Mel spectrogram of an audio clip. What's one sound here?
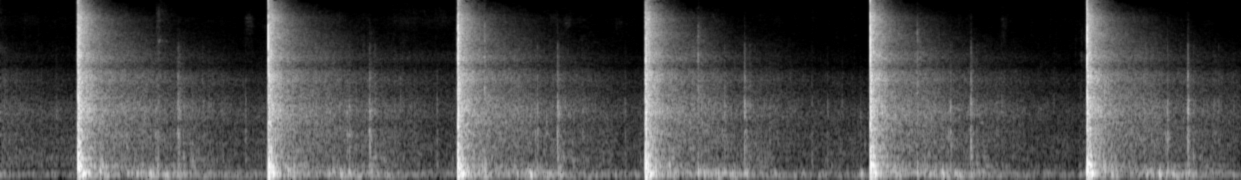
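Fireworks explode overhead with loud, evenly spaced booms that echo away.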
